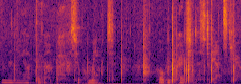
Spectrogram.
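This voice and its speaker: A woman acts as a composed female vampire attendant in an ASMR roleplay. She speaks in a breathy whisper at a very unhurried pace. Her manner is formal and caring, like an older sister gently cautioning a newcomer. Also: mid-range voice, flat delivery, rough recording. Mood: hushed, cautioning. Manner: slow, measured, formal, gently instructive.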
